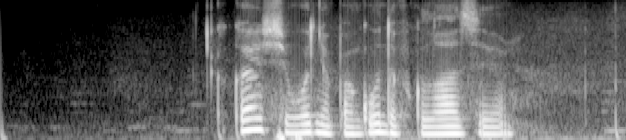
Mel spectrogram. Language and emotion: Russian, sad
